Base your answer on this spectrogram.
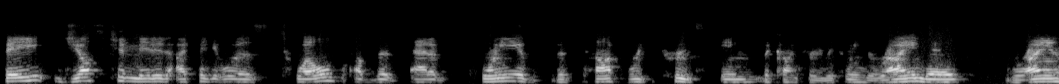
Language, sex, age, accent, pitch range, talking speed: English, male, 30-49, American, 115-150 Hz, 135 wpm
